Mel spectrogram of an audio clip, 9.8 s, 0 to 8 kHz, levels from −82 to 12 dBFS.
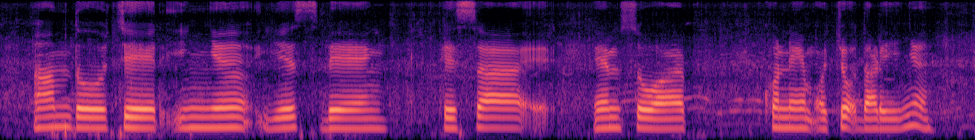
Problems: constant background noise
